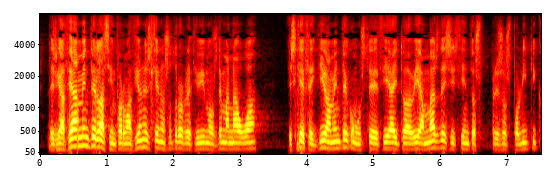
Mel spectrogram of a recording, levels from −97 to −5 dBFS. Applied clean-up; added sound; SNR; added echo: none; none; none; none.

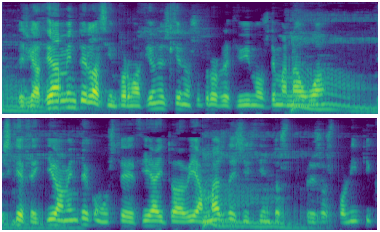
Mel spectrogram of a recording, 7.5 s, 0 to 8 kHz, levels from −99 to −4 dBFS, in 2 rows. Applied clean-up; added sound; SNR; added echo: classical method log-MMSE.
